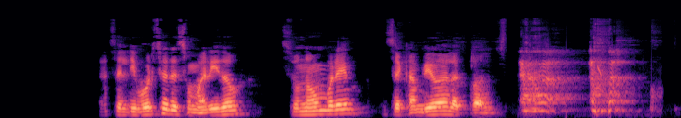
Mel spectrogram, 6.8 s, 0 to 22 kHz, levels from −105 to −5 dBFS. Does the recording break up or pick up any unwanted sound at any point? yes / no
yes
